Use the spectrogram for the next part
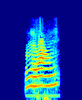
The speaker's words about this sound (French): Miaou!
